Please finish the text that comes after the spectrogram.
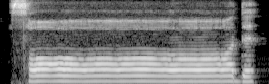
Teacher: remember to do the sod heavy sound or with full mouth, and the dal light sound with qalqala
